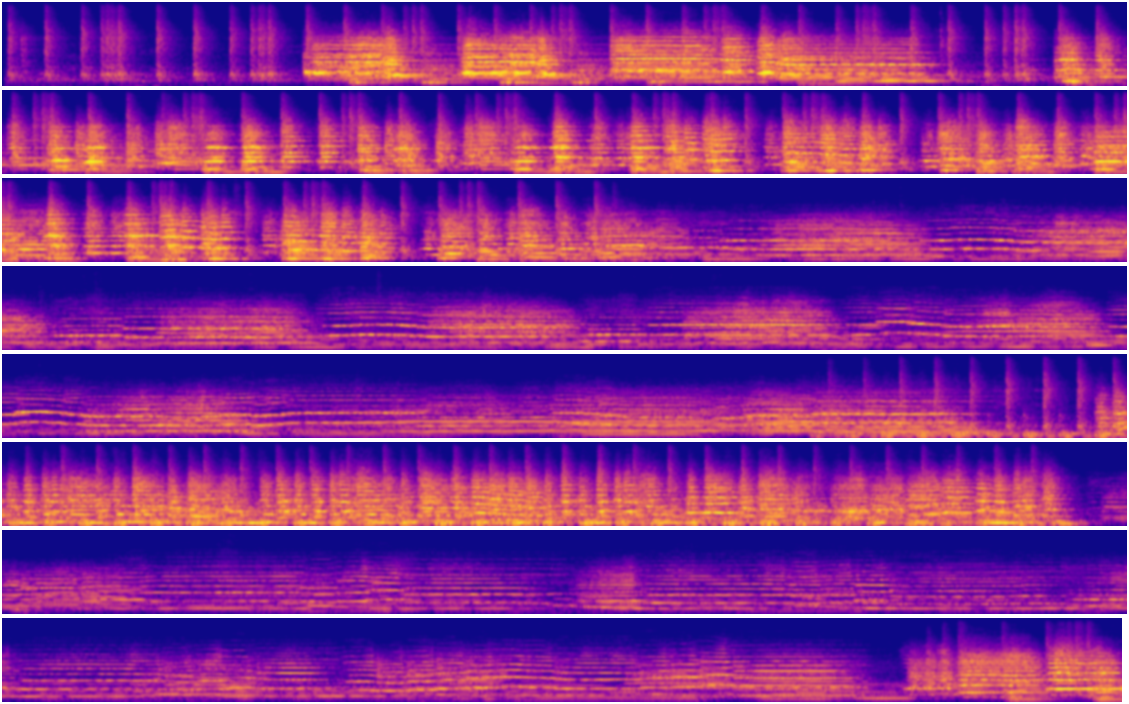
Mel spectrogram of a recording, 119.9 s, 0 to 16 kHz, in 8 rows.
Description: Schulkonzert am 24. und 25.5.2005: "Große Pötte" am SGH
Am 24. und 25.5.2005 organisierte das SGH wieder ein großes Schulkonzert, der Titel lautete „Große Pötte“.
